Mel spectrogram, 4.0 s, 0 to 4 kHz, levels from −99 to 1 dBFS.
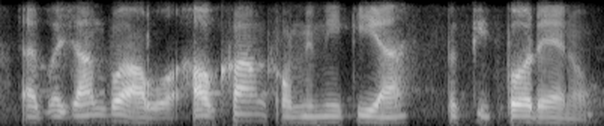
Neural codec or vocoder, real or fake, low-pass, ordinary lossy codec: codec, 16 kHz, 1 kbps, X-Codec, HuBERT features, trained on balanced general audio; fake; 3.6 kHz; Opus, 16 kbps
